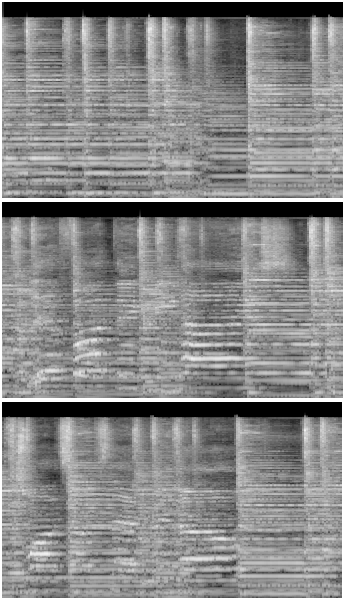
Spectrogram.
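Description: Acoustic guitar strummed in a steady rhythm, with two men singing a song over it.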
